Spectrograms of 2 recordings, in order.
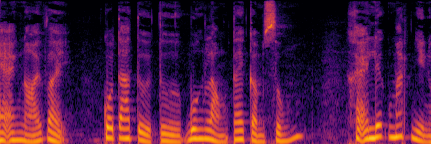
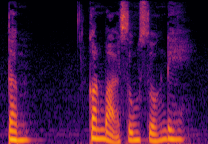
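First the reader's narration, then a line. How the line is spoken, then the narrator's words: Trembling voices in unison. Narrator (Vietnamese): Mọi người đồng loạt run run bảo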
